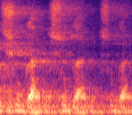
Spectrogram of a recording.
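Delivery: "sugar" said the local way, softly; local African pronunciation. Shown as a demonstration. Teacher showing how locals in his country say sugar, softly. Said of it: "dans ma langue locale, on dit".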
